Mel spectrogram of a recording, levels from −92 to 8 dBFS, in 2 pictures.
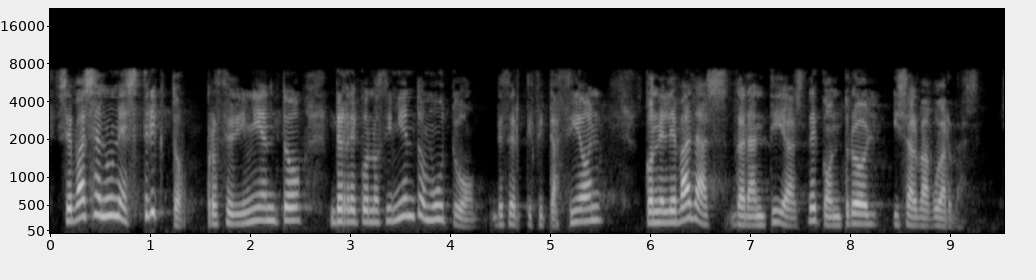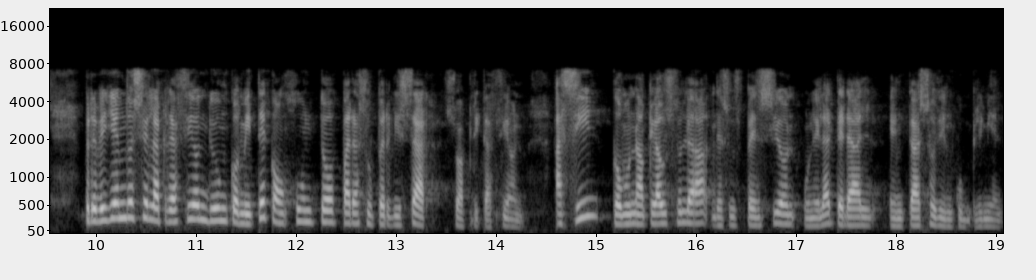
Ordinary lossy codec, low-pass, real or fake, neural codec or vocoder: none; 7.2 kHz; fake; codec, 16 kHz, 16 kbps, FunCodec, trained on LibriTTS, 50 frames a second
